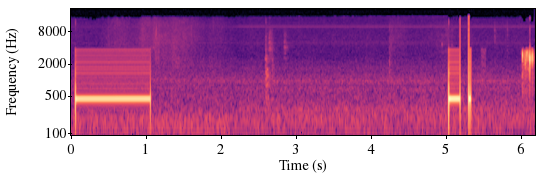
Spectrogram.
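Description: Telephone ringback tone while calling someone in Zürich: a steady, mid-pitched electronic tone sounds for about a second, then a long silence, then a second, much shorter burst that is cut off.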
